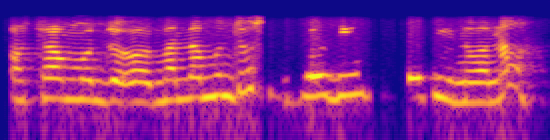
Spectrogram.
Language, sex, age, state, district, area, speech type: Sindhi, female, 18-30, Rajasthan, Ajmer, rural, conversation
